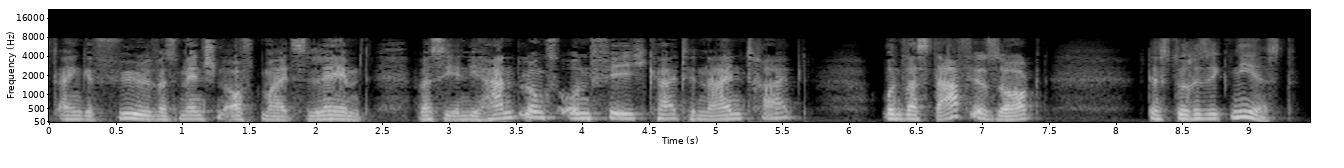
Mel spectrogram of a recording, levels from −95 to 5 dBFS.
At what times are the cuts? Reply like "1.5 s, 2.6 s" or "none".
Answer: none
